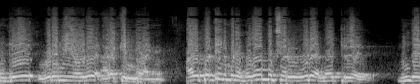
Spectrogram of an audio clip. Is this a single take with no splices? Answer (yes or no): no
